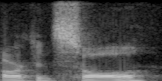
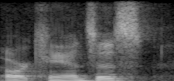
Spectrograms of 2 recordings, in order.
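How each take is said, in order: First: The word ends with a 'saw' sound. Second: The word ends with a 'sas' sound. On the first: "I refuse to say Arkansas" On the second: "I call it Arkansas"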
